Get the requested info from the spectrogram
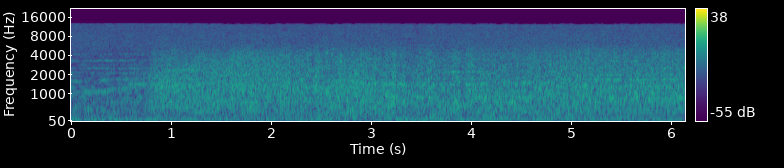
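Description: Soundtrack music over a loud, steady rumbling rush of noise that starts at once and fills out within the first second: a cartoon sound effect of the island forcing its way at full speed.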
